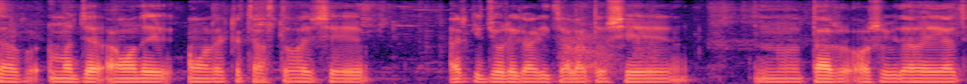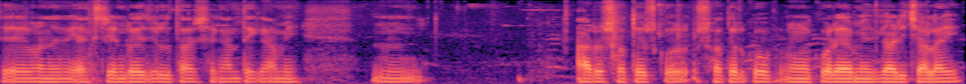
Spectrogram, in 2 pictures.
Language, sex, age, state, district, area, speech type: Bengali, male, 30-45, West Bengal, Hooghly, urban, spontaneous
